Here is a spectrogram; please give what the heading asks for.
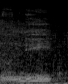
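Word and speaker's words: なに: You don't say nanny, you say nani.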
